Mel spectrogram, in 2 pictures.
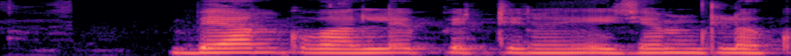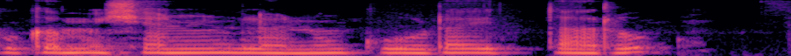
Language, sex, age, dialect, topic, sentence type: Telugu, female, 18-24, Southern, banking, statement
